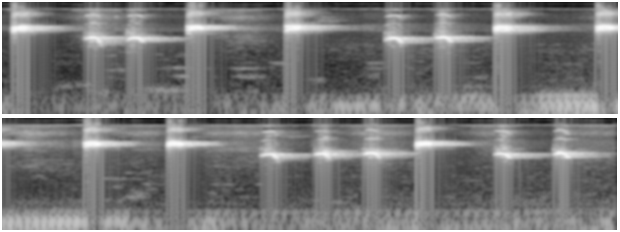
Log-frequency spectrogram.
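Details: Singing olive-backed sunbird in a training recording for cage birds, delivering dense 'tembakan' shots: shrill high notes alternating with slightly lower doubled chirps at a brisk, steady pace over a faint low hum.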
